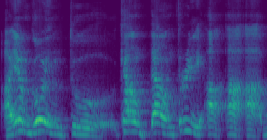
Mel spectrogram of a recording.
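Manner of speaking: hammed-up cereal vampire counting down; Count Chocula voice. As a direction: boom it out like a cartoon count. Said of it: "the character speaks like".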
